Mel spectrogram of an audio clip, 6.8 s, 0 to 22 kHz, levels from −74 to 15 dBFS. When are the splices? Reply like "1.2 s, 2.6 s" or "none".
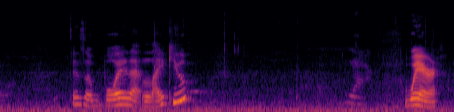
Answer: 5.7 s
